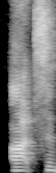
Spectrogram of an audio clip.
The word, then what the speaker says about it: Autzen: $36 to get tickets at Autzen, however they pronounce it. Autzen, you had it right.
